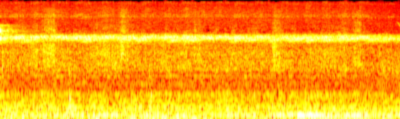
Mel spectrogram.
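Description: A cricket's continuous high-pitched trill, held steady on one note.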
